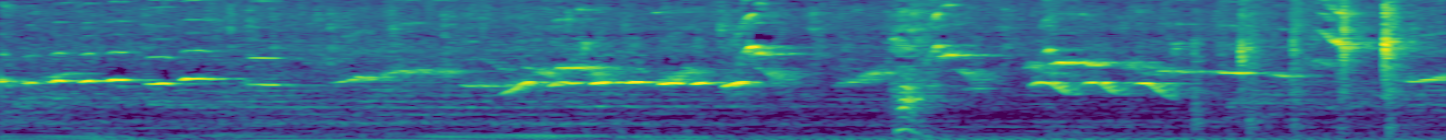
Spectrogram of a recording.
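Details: Murai Aceh, the white-rumped shama, in strong voice: a run of looping whistles and brief chirps amid background noise and a few sharp clicks.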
